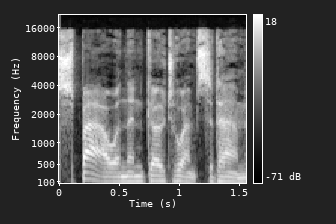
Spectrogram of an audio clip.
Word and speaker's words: Spui: It's pronounced Spau. Spow. It's spelt Spui, so, you know, to know that it's pronounced Spau and then go to Amsterdam is kind of useless because you'll never find it.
